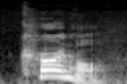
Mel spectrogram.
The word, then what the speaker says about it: colonel: as in colonel sanders it seems that the word colonel as in colonel sanders came to our english language from the mid 16th century french word coronel which means commander of a regiment or column of soldiers hence the r sound and if it's not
